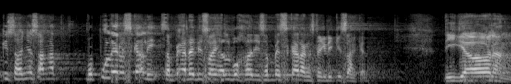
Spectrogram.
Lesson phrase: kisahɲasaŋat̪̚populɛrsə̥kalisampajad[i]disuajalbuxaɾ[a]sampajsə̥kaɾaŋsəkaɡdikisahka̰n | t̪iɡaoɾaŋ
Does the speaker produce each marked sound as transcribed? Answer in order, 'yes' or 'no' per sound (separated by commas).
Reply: no, no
